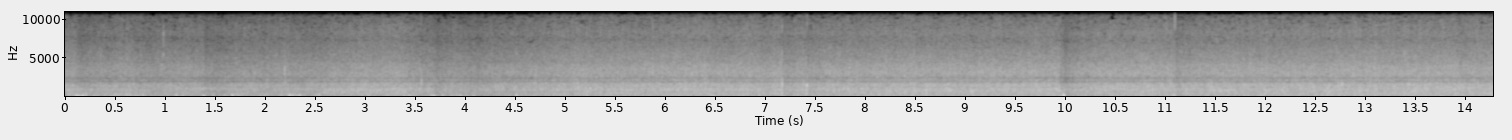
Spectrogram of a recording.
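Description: Water rushing down a waterslide flume: a steady hiss of flowing water that grows a little louder about five seconds in.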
